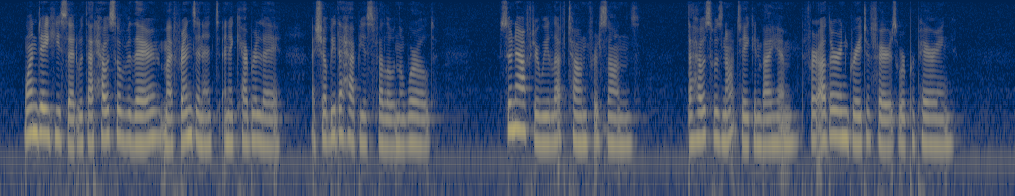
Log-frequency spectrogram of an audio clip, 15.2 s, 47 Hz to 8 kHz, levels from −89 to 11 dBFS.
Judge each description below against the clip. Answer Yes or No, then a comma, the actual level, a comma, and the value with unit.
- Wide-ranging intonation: No, narrow, 2.4 semitones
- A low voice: No, high, 190 Hz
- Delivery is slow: No, average, 180 wpm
